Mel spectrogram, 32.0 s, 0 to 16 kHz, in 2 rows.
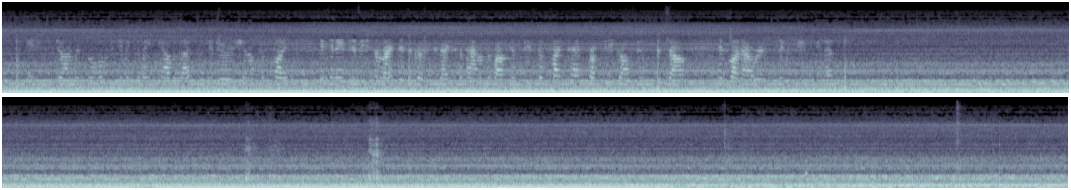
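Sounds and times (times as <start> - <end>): aircraft cabin engine drone: 0.0 - 32.0
voices: 0.2 - 12.7.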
